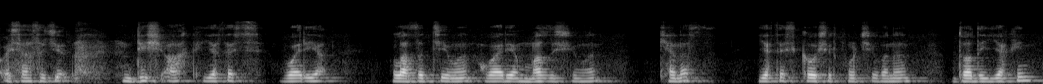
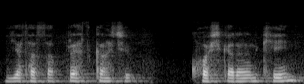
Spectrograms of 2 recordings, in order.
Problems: background sounds at intervals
